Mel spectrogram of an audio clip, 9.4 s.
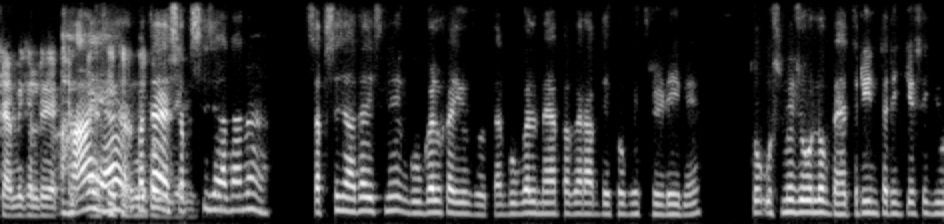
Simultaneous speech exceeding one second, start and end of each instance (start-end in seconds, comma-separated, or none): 0.7-2.0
